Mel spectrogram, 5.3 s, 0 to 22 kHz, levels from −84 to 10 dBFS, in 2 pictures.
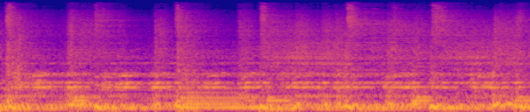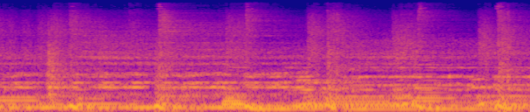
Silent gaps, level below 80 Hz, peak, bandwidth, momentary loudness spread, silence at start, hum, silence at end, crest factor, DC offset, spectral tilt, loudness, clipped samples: none; -26 dBFS; -2 dBFS; 20 kHz; 1 LU; 0 s; none; 0 s; 10 dB; under 0.1%; -6 dB/octave; -12 LUFS; under 0.1%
